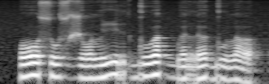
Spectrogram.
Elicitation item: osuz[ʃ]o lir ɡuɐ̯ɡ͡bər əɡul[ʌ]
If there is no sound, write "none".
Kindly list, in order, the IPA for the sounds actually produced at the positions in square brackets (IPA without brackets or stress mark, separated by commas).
ʒ, ʌ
